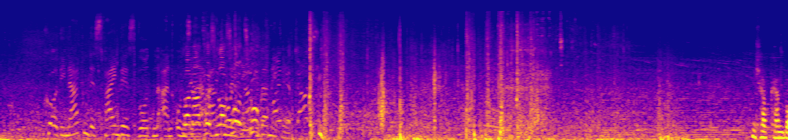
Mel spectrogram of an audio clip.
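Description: Artillery shells explode with deep booms.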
